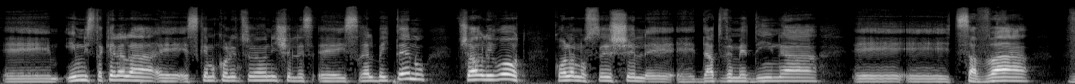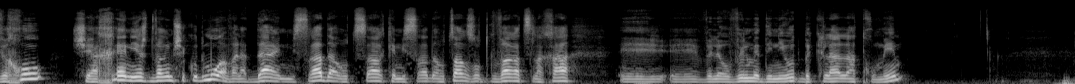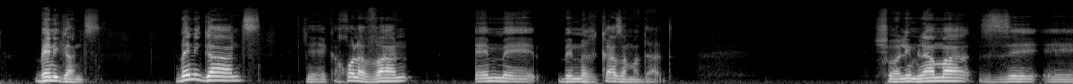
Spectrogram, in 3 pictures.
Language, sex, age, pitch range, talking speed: Hebrew, male, 30-49, 125-165 Hz, 85 wpm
